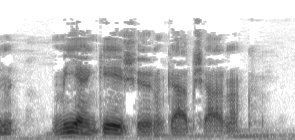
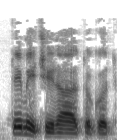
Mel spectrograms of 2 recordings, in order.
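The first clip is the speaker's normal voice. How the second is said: louder, higher call from the window; 4 semitones higher, 7 dB louder than usual. Acted. Teacher calls out of the window to the boys, louder. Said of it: "kiáltott ki".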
